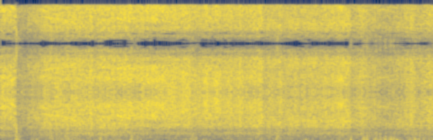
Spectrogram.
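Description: Strong wind buffeting the microphone with a low rumble, over a steady hiss of heavy rain.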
